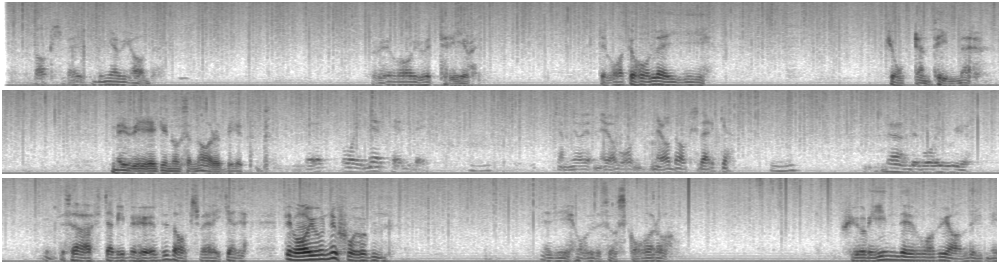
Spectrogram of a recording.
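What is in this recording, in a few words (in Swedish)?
Lerbäck Närke, dialekter; Folkminnen; Svenska sagor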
